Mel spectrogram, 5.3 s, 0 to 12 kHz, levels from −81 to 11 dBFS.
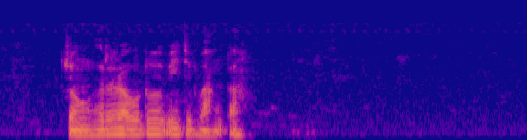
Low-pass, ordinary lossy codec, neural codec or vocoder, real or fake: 7.2 kHz; Opus, 64 kbps; none; real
